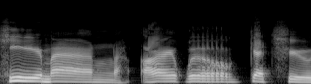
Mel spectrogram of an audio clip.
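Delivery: high, very slow, drawn-out underwater voice. Describing how characters spoke underwater in a show, doing a Merman voice. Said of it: "like it wasn't Merman".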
